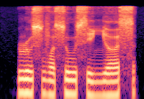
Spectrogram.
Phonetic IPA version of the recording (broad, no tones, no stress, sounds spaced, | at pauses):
ɭ u s v ɔ s u s i ʎ ʌ s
